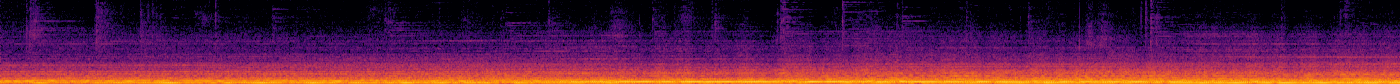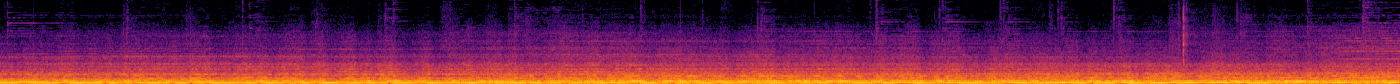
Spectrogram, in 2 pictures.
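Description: Ambient guitar drone: two electric guitars played through effects pedals, layered sustained notes with no percussion, swelling over the first few seconds and then holding steady.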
